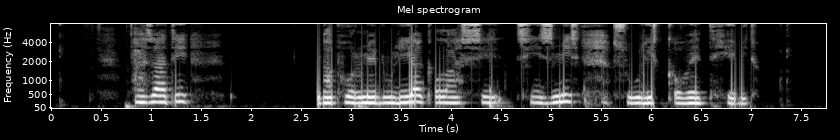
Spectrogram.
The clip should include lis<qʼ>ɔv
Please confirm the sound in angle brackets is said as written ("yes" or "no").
no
